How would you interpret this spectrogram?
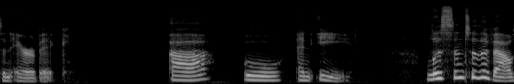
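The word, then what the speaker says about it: عربي: with a superscript c listen to the ah in the word for the language arabi practice pronouncing the sound ah with the word arabi after me ah arabi the letters gh will represent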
